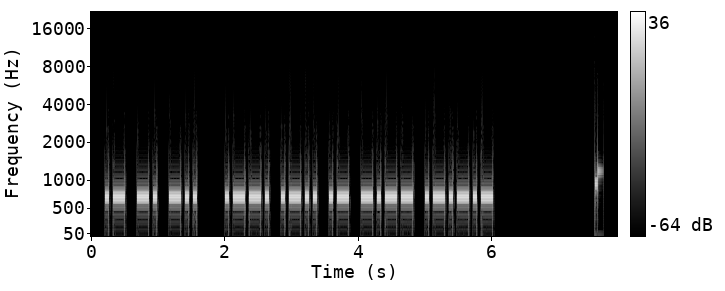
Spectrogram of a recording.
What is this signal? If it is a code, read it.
Morse code, heard as a keyed tone, about 20 wpm, 700 Hz. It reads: AND PLAY.
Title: Sentences from Top 1300 Words 20wpm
